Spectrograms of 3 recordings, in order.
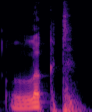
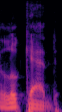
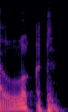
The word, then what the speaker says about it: looked: To look, looking, looked. Essa letra E não é pronunciada, não é looked, é looked. Looked.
